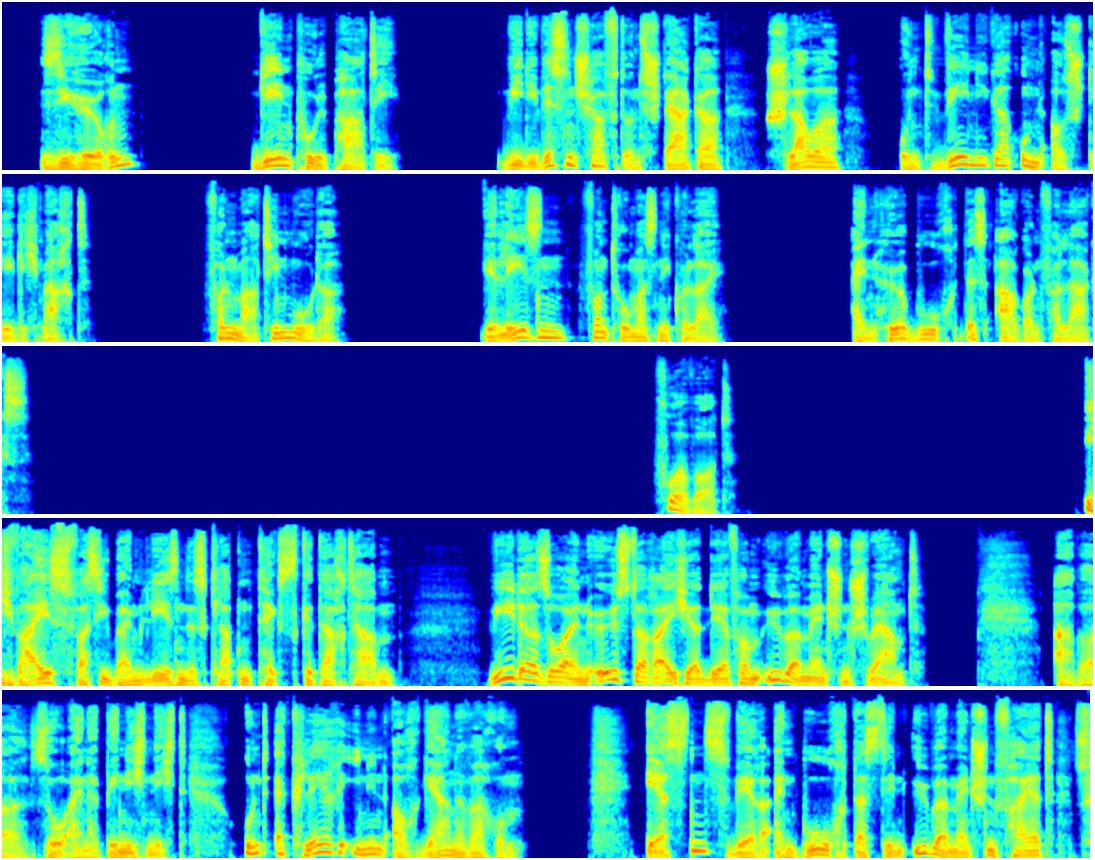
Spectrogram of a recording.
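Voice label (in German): Sachbuch, Sprecher, Männer; Berlin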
